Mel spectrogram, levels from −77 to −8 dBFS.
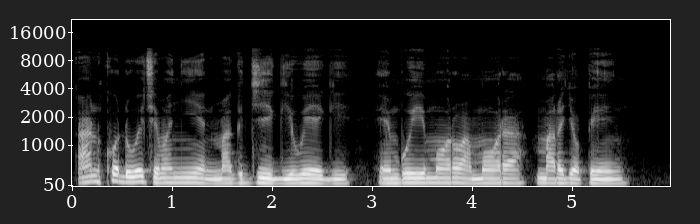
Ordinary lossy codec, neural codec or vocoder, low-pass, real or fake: none; none; 10.8 kHz; real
